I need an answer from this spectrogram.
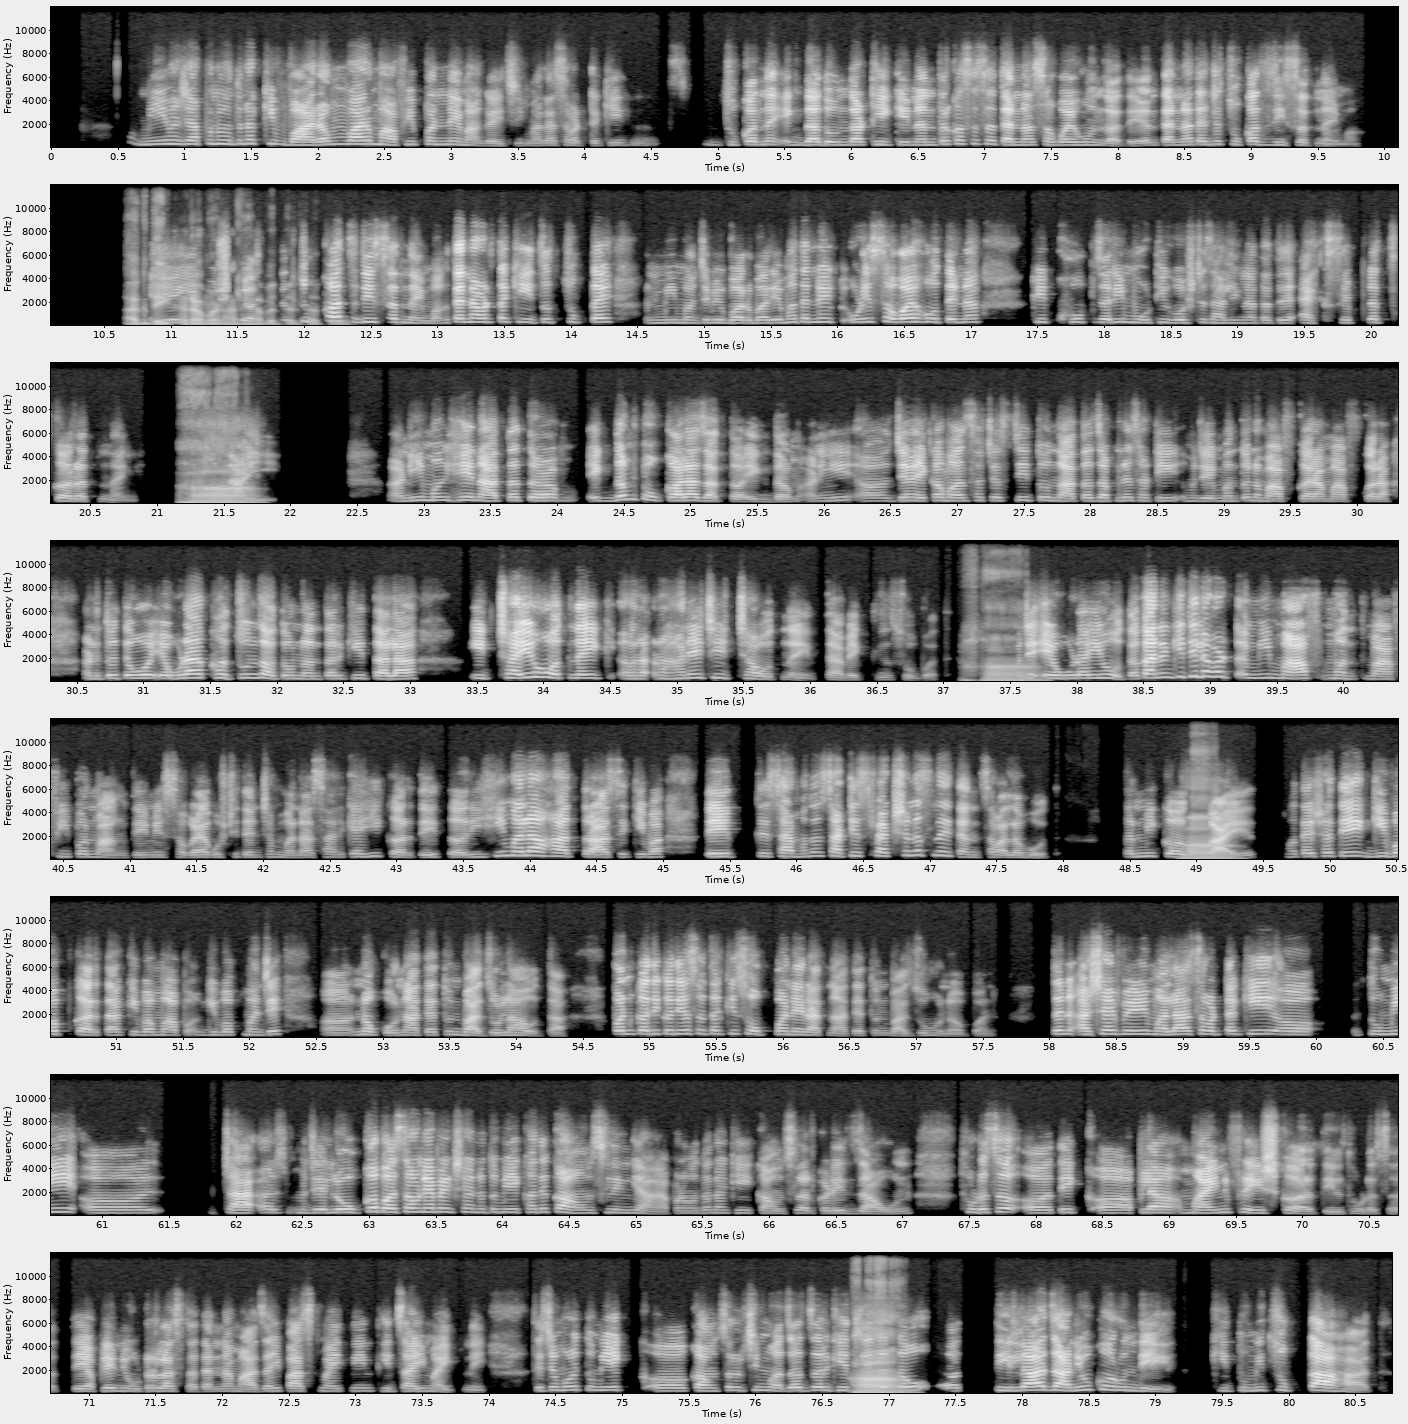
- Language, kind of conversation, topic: Marathi, podcast, माफीनंतरही काही गैरसमज कायम राहतात का?
- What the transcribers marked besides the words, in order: tapping; other background noise; in English: "ॲक्सेप्टच"; drawn out: "हां"; in English: "सॅटिस्फॅक्शनच"; in English: "गिव अप"; in English: "गिव अप"; in English: "काउंसलिंग"; in English: "काउंसलरकडे"; in English: "माइंड फ्रेश"; in English: "न्यूट्रल"; in English: "काउंसलरची"; drawn out: "हां"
